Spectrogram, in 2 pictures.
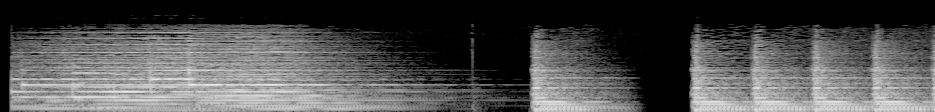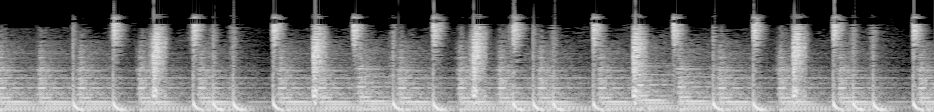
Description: window xp remix

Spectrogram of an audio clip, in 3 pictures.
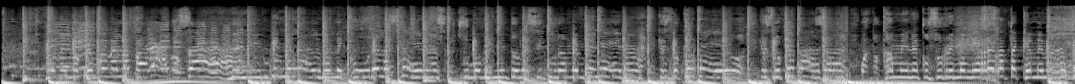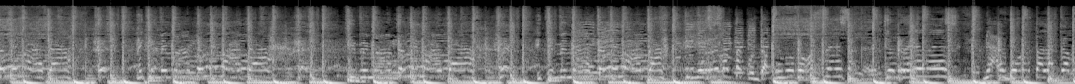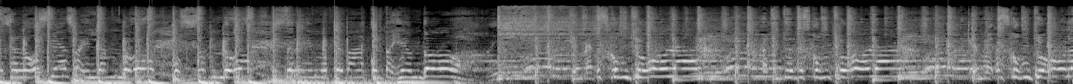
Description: melody

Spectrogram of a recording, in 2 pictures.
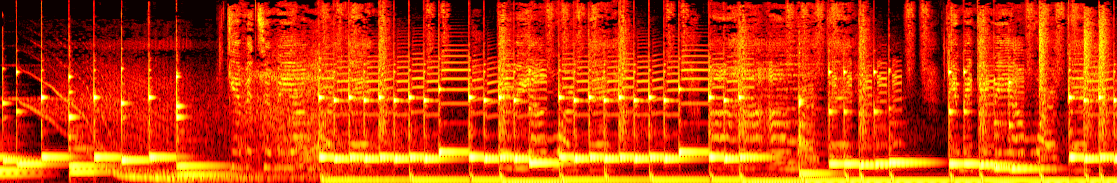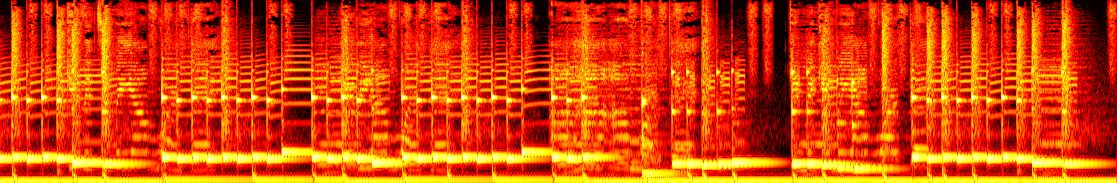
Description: marimba

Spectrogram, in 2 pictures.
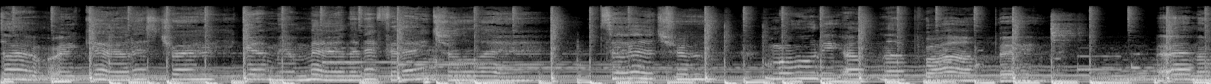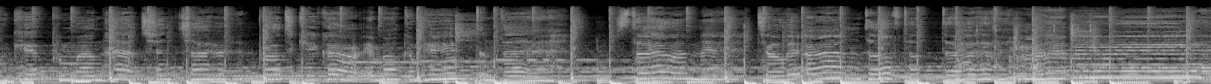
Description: slow dancing

